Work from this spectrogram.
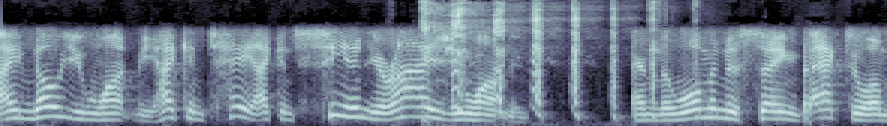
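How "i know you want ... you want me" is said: acted, teasing, tongue-in-cheek playful yell. Retelling a man's yelling match with a woman from the station; retelling a playful yell. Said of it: "he's yelling at her".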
